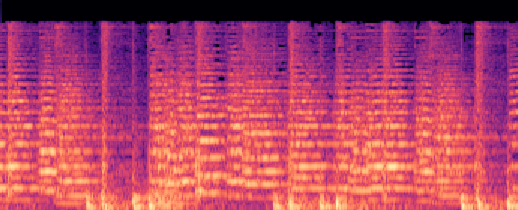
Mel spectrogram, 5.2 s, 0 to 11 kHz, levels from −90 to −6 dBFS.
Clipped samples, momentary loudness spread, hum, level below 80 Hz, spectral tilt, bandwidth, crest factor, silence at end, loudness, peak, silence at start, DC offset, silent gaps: under 0.1%; 5 LU; none; -24 dBFS; -5 dB/octave; 8 kHz; 14 dB; 0 s; -16 LUFS; -2 dBFS; 0 s; under 0.1%; none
